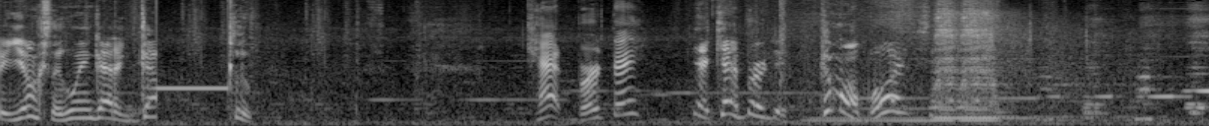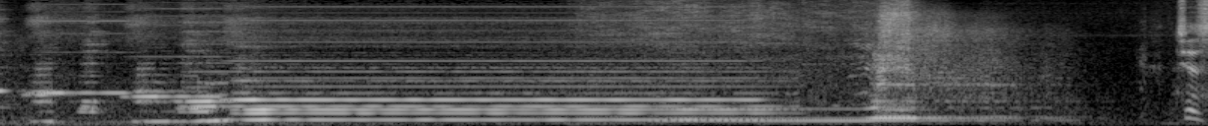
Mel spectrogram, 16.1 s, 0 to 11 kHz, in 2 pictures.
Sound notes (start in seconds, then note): 6.6 ship horn whistles; 14.2 ship horn whistles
